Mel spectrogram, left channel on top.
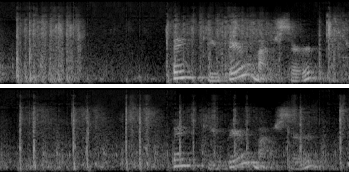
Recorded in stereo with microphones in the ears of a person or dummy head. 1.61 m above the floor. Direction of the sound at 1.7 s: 45° left (ahead or behind).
